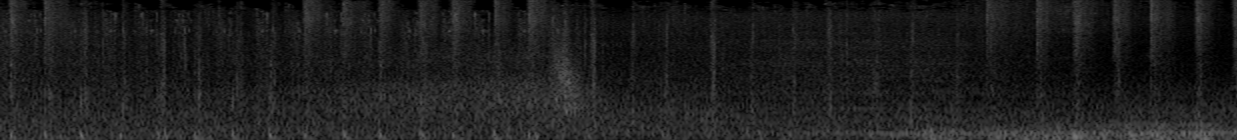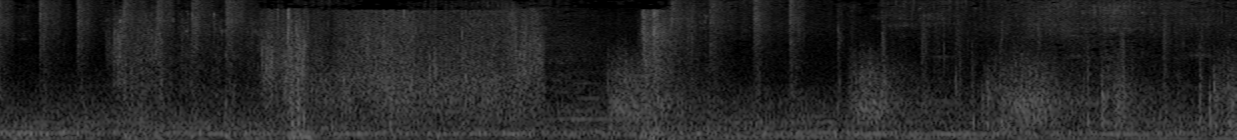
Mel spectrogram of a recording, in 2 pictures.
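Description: Footsteps patter quickly on dry ground.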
